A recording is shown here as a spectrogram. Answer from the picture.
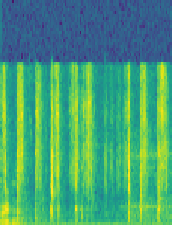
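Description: A deck of tarot cards being shuffled by hand: a fast, uneven run of light card clicks and riffles.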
